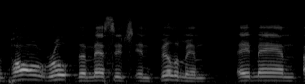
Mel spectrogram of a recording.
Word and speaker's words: Philemon: The prophet was referring to a scripture when he preached this message Philemon, I'm not sure how you pronounce it. Philemon, all right, thank you.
